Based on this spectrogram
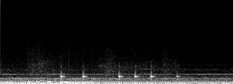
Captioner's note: beeping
